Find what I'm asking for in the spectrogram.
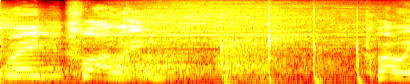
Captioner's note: applause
